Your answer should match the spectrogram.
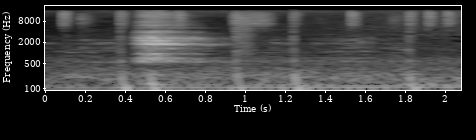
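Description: A man draws a quick, audible breath through the mouth about half a second in, over a faint low steady hum.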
